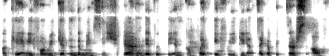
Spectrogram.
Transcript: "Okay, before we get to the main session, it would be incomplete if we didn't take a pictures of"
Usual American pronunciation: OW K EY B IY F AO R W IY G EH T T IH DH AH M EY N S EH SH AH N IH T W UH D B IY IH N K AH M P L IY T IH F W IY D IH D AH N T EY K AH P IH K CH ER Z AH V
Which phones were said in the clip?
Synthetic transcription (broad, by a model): OW K EY B IY F AO R W IY G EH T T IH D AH M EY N S EH SH AH N IH T W UH D B IY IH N K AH M P L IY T IH F W IY D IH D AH N T EY K AH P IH K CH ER S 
